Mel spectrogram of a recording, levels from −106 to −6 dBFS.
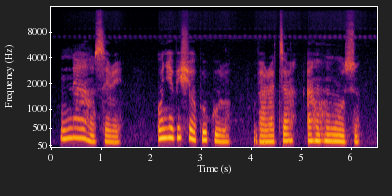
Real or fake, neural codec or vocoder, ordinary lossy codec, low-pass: fake; vocoder, 48 kHz, 128 mel bands, Vocos; none; 14.4 kHz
